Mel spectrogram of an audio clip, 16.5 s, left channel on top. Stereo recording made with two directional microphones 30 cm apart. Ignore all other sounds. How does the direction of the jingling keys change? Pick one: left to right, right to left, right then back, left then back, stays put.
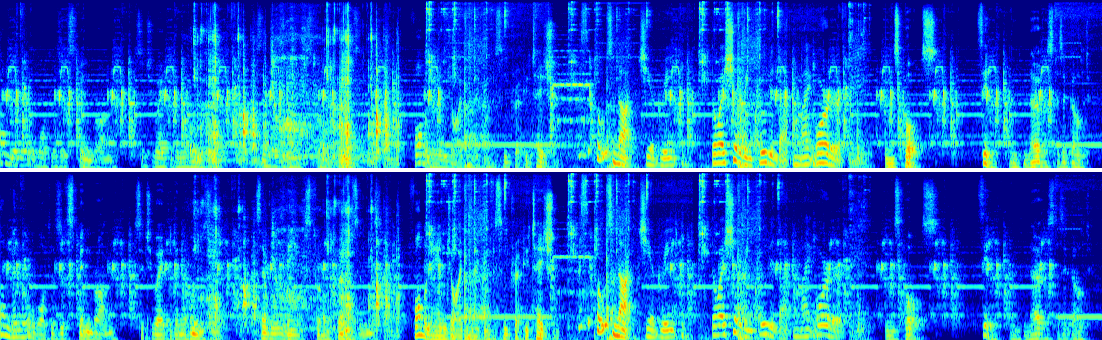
right then back.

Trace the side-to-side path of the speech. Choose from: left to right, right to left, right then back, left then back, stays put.
right to left.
